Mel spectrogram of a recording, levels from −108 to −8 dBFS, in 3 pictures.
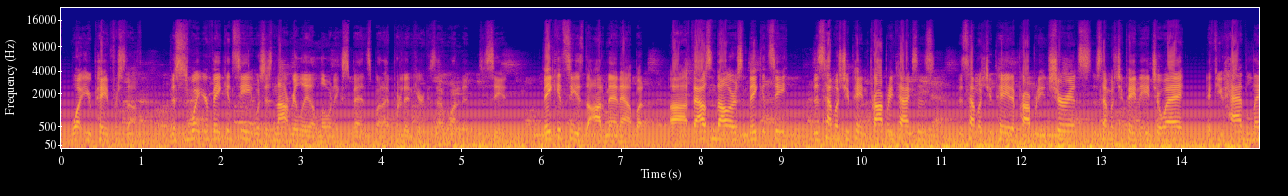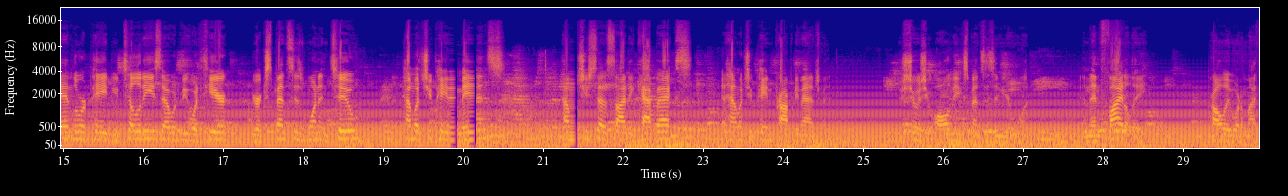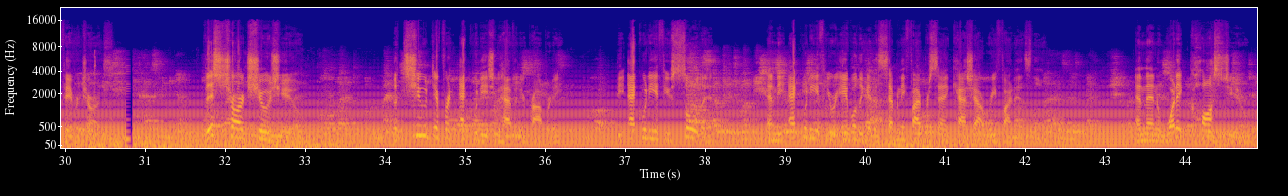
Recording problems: electrical hum; loud; throughout; 60 Hz, 8 dB below the speech
voice in the background; loud; throughout; 8 dB below the speech
wind noise on the microphone; occasional gusts; 25 dB below the speech
low rumble; faint; until 15 s and from 22 to 33 s; 25 dB below the speech
choppy; very; from 20 to 21 s; 8% of the speech affected

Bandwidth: 16 kHz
